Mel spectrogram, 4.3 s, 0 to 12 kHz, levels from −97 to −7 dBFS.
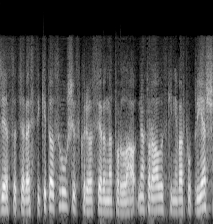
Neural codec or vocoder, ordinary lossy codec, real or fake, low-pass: codec, 16 kHz, 0.7 kbps, FocalCodec; AAC, 32 kbps; fake; 7.2 kHz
